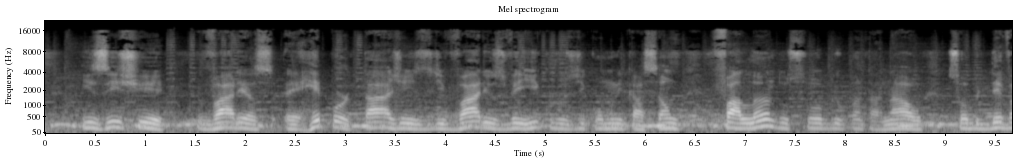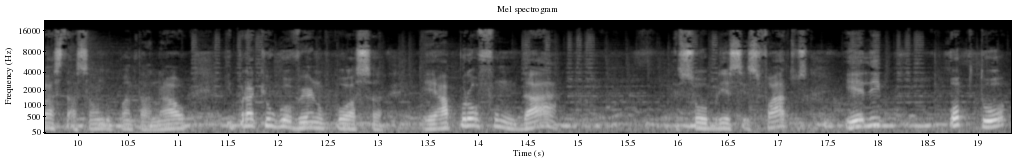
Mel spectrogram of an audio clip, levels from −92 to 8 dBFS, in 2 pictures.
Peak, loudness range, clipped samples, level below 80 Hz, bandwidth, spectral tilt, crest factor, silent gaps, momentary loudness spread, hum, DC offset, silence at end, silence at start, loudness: 0 dBFS; 2 LU; under 0.1%; -46 dBFS; 17 kHz; -5.5 dB/octave; 18 dB; none; 11 LU; none; under 0.1%; 0 s; 0 s; -19 LUFS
